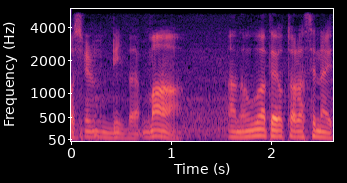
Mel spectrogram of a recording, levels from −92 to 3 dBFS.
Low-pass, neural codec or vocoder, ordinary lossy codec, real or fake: 5.4 kHz; codec, 16 kHz, 0.8 kbps, ZipCodec; none; fake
